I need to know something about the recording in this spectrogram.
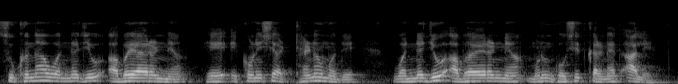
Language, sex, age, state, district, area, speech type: Marathi, male, 45-60, Maharashtra, Raigad, rural, read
